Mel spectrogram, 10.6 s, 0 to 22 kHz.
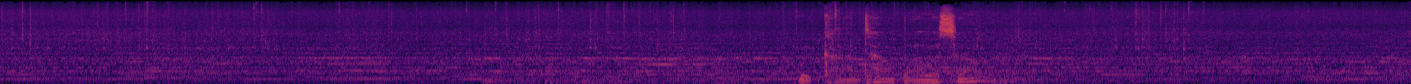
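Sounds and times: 
steady rain pouring on a surface: 0.0s - 10.5s
low gusting wind rumble: 3.6s - 9.5s
speech: 6.0s - 7.6s.

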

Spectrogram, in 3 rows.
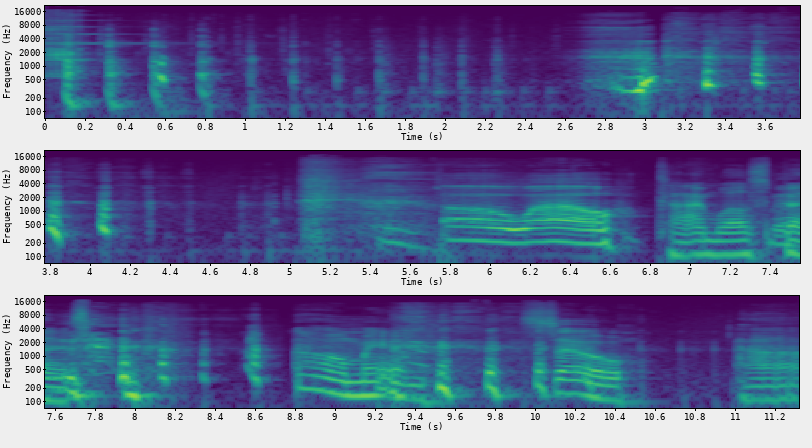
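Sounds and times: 
egg timer ticking: 0.0s - 2.6s
burst of laughter: 0.0s - 5.8s, 7.5s - 11.3s
speech: 0.1s - 0.4s, 5.8s - 8.3s, 9.0s - 11.3s.

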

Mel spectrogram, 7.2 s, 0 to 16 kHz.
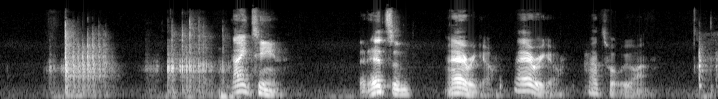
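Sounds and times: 
dice rolling across a hard tabletop: 0.4s - 2.4s, 7.0s - 7.1s
speech: 2.3s - 2.9s, 3.6s - 6.6s.

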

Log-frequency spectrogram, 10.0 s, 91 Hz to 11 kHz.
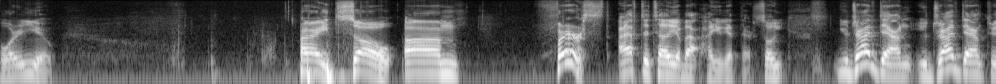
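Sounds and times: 
speech: 0.0s - 0.6s, 3.0s - 4.7s, 5.4s - 9.9s
steady low electrical hum: 0.0s - 9.9s
sipping hot coffee from a cup: 1.6s - 3.2s.

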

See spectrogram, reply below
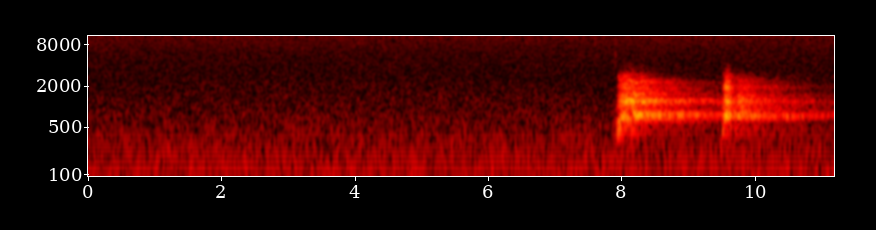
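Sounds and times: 
lone coyote howling in a meadow at night: 7.9s - 10.6s.

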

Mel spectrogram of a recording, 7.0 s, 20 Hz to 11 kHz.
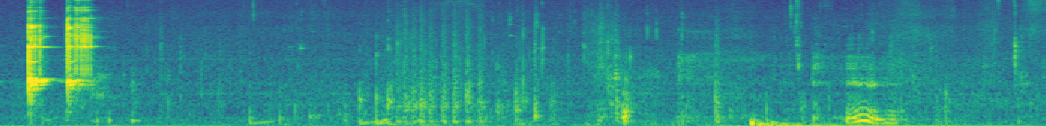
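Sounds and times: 
glasses of oatmeal stout beer clinking in a toast: 0.2s - 0.8s.

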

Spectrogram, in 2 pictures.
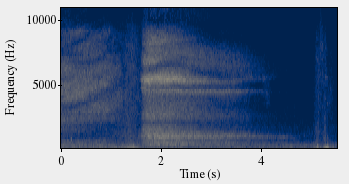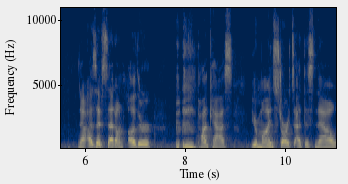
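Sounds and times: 
deep breath: 0.0s - 4.8s
speech: 5.9s - 11.0s.

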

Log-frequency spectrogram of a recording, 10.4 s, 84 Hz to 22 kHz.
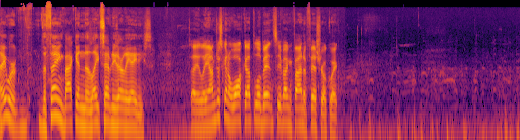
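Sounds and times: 
speech: 0.0s - 3.1s, 3.8s - 6.9s
faint outdoor background: 0.0s - 10.3s
flock of geese honking: 6.8s - 10.3s.

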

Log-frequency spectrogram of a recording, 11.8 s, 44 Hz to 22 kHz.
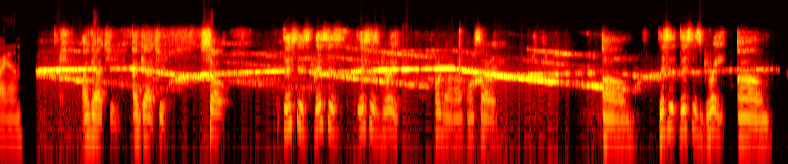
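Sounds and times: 
speech: 0.0s - 0.4s, 1.2s - 3.5s, 4.2s - 7.6s, 9.0s - 11.7s
emergency vehicle siren passing: 0.6s - 11.7s
laughter: 0.8s - 3.6s, 4.3s - 6.0s, 9.1s - 11.5s.

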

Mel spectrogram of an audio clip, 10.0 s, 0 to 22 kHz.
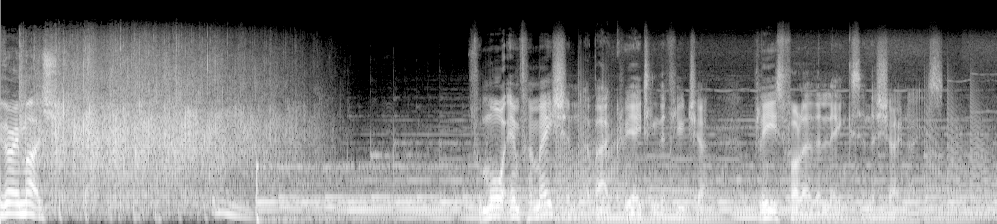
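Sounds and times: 
speech: 0.0s - 0.9s, 2.2s - 2.7s, 4.8s - 9.8s
audience applause: 0.0s - 3.2s
sustained musical tone: 2.6s - 9.9s.

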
